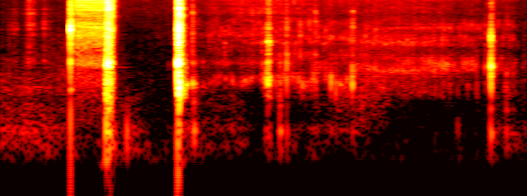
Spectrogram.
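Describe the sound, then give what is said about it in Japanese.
The cap of a chilled bottle of cider soda twists open with a sharp hiss of escaping gas, followed by a quick snap and a few faint clicks and fizzing crackles as the carbonation settles. “うん、じゃあ開けるね。”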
